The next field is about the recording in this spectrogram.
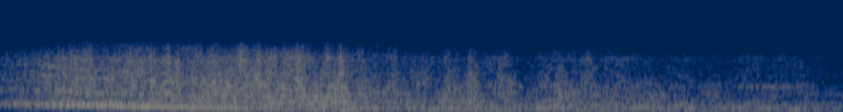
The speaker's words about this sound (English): But as he stands next to Klein's grave, some jets fly overhead. Hey, what kind of aircraft are those?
